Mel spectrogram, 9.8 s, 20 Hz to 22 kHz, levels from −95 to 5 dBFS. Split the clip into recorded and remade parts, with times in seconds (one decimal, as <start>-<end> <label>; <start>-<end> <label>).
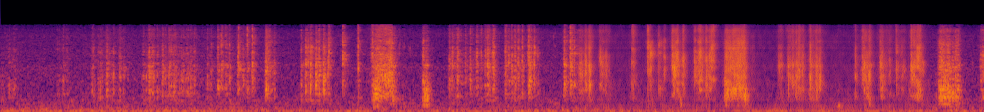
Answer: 0.0-5.8 recorded; 5.8-9.3 remade; 9.3-9.8 recorded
